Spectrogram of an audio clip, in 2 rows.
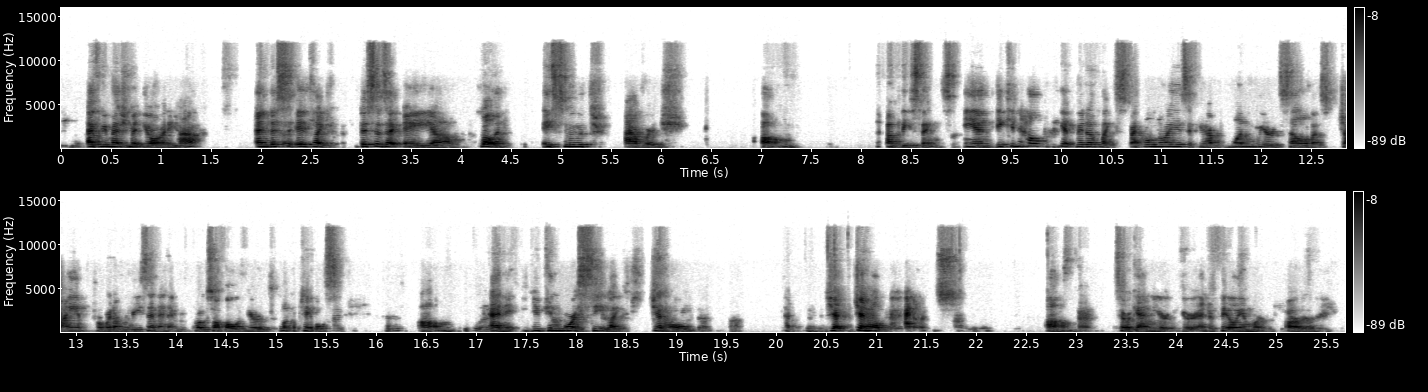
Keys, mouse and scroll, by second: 15.8-16.1 scroll up 1, 16.9-19.8 scroll up 2, 19.8-20.6 scroll up 1, 20.6-21.7 scroll up 1, 21.7-23.8 scroll up 1, 23.8-24.4 scroll up 1, 24.4-24.9 scroll up 1.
